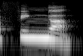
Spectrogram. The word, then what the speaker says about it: Finger: Similar, like if you have an ER at the end of a word, it is very correctly pronounced as A, der Finger.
